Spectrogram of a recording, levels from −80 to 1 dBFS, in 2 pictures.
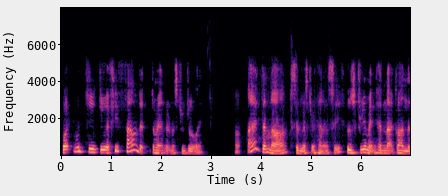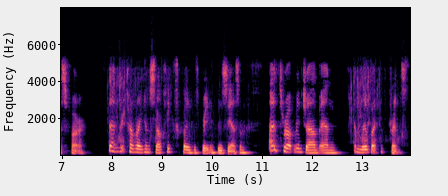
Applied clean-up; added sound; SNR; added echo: neural mask model DeepFilterNet 3.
